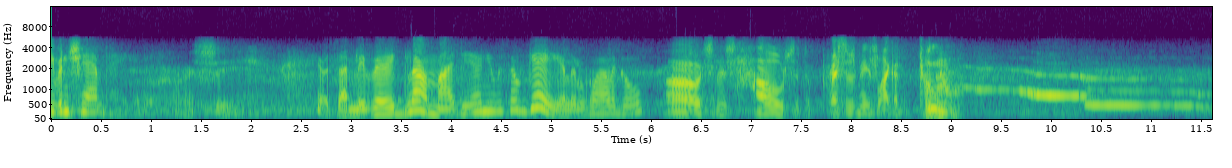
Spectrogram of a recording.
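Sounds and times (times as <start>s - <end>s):
speech: 0.0s - 0.7s, 1.4s - 9.2s
dog howling: 9.0s - 11.5s.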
